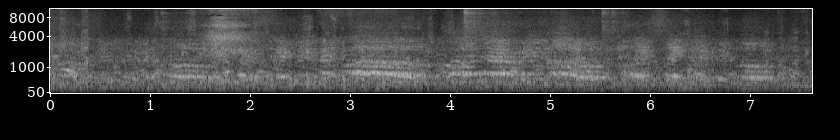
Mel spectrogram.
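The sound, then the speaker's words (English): Football fans chant in unison about the Jeremy Kyle show, a sustained, sung crowd chant that rises and falls in pitch over a steady roar of voices throughout. “Witty little chant there about, you've seen us on the Jeremy Kyle show.”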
